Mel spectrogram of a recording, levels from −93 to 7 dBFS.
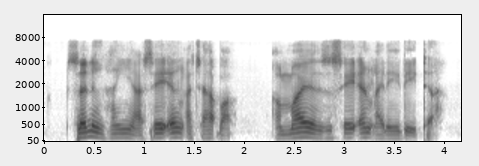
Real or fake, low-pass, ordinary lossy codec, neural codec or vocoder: fake; 7.2 kHz; none; codec, 16 kHz, 2 kbps, X-Codec, HuBERT features, trained on balanced general audio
